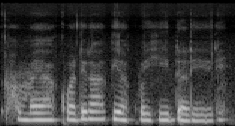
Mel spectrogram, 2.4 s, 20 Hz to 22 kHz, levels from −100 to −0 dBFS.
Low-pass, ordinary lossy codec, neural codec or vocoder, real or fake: 19.8 kHz; none; vocoder, 44.1 kHz, 128 mel bands every 256 samples, BigVGAN v2; fake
